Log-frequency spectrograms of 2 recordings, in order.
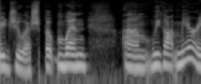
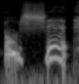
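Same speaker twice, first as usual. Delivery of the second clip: startled oh shit; 8 semitones higher, 4 dB quieter than usual. Retold or imitated. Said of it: "I was like".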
